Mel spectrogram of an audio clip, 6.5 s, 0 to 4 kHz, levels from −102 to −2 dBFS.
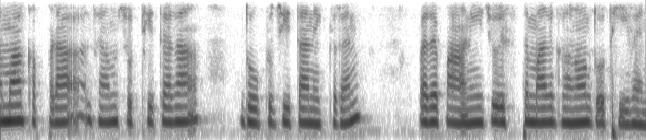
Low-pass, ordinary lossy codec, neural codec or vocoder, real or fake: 3.6 kHz; Opus, 24 kbps; codec, 16 kHz, 16 kbps, FunCodec, trained on Chinese and English, 50 frames a second; fake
